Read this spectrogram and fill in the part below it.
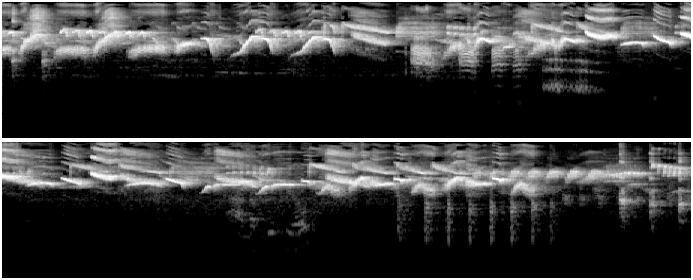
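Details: Hand-tamed Chinese hwamei in a cage, a strong high singer, gives looping whistled phrases that rise and fall, broken by brief pauses and rapid chattering notes.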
